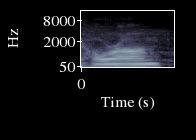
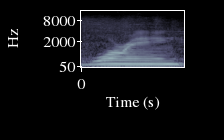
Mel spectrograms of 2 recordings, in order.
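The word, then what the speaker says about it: Hwoarang: My family and I grew up saying Horong, but then I heard Warang, and then I've heard other stuff. I think Warang is the appropriate way to say his name. Like have an H silent.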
